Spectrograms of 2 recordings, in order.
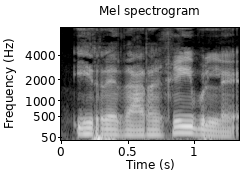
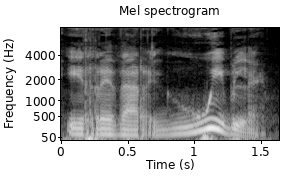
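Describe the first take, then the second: First: The u after the g is silent. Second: The u after the g is pronounced. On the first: The speaker calls it wrong. "no es irredarguible" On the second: The speaker calls it right. "es irredarguible, aunque suene terrible"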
